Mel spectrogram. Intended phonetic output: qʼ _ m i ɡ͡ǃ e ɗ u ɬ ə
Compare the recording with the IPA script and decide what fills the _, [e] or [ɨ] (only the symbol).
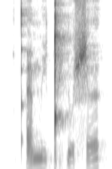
e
